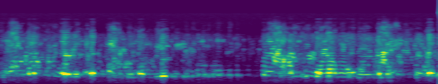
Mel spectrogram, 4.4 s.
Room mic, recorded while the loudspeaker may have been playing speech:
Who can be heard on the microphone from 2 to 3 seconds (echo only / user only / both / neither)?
echo only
